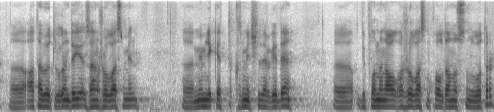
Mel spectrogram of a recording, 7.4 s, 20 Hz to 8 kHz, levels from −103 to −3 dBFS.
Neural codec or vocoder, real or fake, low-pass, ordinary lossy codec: codec, 16 kHz, 6 kbps, DAC; fake; none; none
